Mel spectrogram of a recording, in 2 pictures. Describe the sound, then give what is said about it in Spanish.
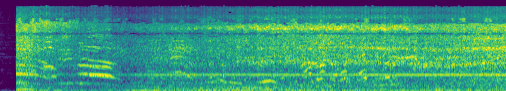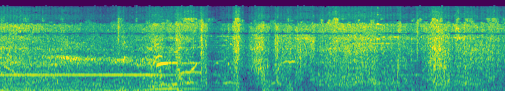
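A car roars along loudly and steadily for several seconds as it enters a roundabout at high speed in Andalusia, Spain, then a sudden crash with scraping and clattering around nine seconds as it overturns and hits a parked vehicle, followed by rough rumbling noise. “Un coche volcó en una glorieta en la que entró a gran velocidad, chocó contra otro vehículo estacionado”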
